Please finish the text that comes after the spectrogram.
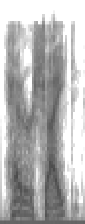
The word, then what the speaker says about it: Hederscheit: Mike Hederscheit, it rhymes with the name Bright Light.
